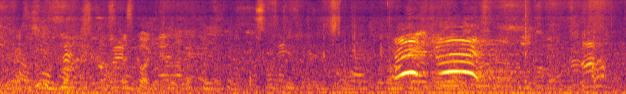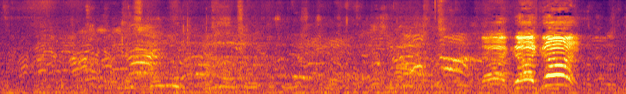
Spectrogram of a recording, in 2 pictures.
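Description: Young men shout loudly to each other across an open outdoor pitch.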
